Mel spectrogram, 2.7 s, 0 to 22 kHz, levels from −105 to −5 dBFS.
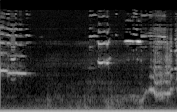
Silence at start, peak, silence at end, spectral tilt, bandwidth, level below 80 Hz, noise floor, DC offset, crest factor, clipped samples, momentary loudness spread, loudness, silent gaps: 0 s; -16 dBFS; 0 s; 2 dB/octave; 16 kHz; -66 dBFS; -64 dBFS; 0.7%; 20 dB; under 0.1%; 17 LU; -32 LUFS; none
